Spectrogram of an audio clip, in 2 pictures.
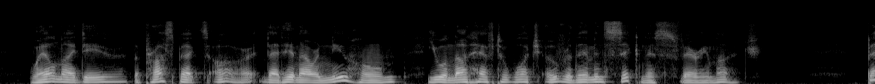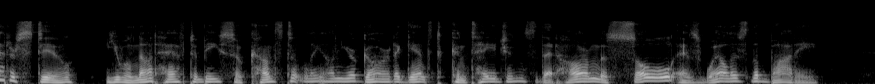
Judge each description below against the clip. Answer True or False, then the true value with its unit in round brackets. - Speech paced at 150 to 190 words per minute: True (160 wpm)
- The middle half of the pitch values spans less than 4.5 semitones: True (3.8 semitones)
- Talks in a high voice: False (115 Hz)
